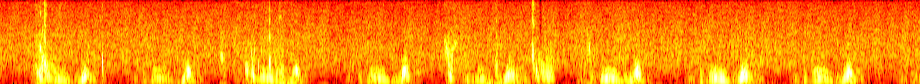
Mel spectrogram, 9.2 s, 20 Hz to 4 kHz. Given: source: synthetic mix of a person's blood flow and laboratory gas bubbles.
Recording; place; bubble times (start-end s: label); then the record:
Doppler ultrasound of blood flow; precordium
0.34-0.56 s: bubbles
0.99-1.06 s: bubbles
2.19-2.27 s: bubbles
2.44-2.92 s: bubbles
4.43-4.58 s: bubbles
4.94-5.00 s: bubbles
5.30-5.55 s: bubbles
5.87-5.93 s: bubbles
From the record:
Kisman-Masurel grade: 222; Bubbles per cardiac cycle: several, 3 to 8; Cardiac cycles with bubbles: 10 to 50%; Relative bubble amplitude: moderate (0.250 to 0.450); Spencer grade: 2 (many but less than half of the cardiac periods contain bubble signals, singularly or in groups); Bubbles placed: only in the low amplitude regions of the cardiac cycle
